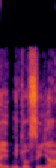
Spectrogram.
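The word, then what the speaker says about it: Mico Suayan: Suyong is how Miko Suyong. Okay. I was messing his name up for so long. It's like DK Ruan. I've been mispronouncing his name for God knows how long. And Miko Suyong.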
